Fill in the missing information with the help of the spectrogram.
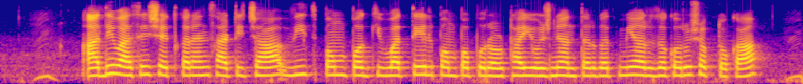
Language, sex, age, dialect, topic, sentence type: Marathi, female, 18-24, Standard Marathi, agriculture, question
